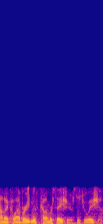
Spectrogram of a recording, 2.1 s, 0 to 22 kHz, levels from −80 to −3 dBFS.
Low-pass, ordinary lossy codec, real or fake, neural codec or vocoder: 3.6 kHz; Opus, 64 kbps; fake; codec, 16 kHz, 4 kbps, X-Codec, WavLM features, trained on Multilingual LibriSpeech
